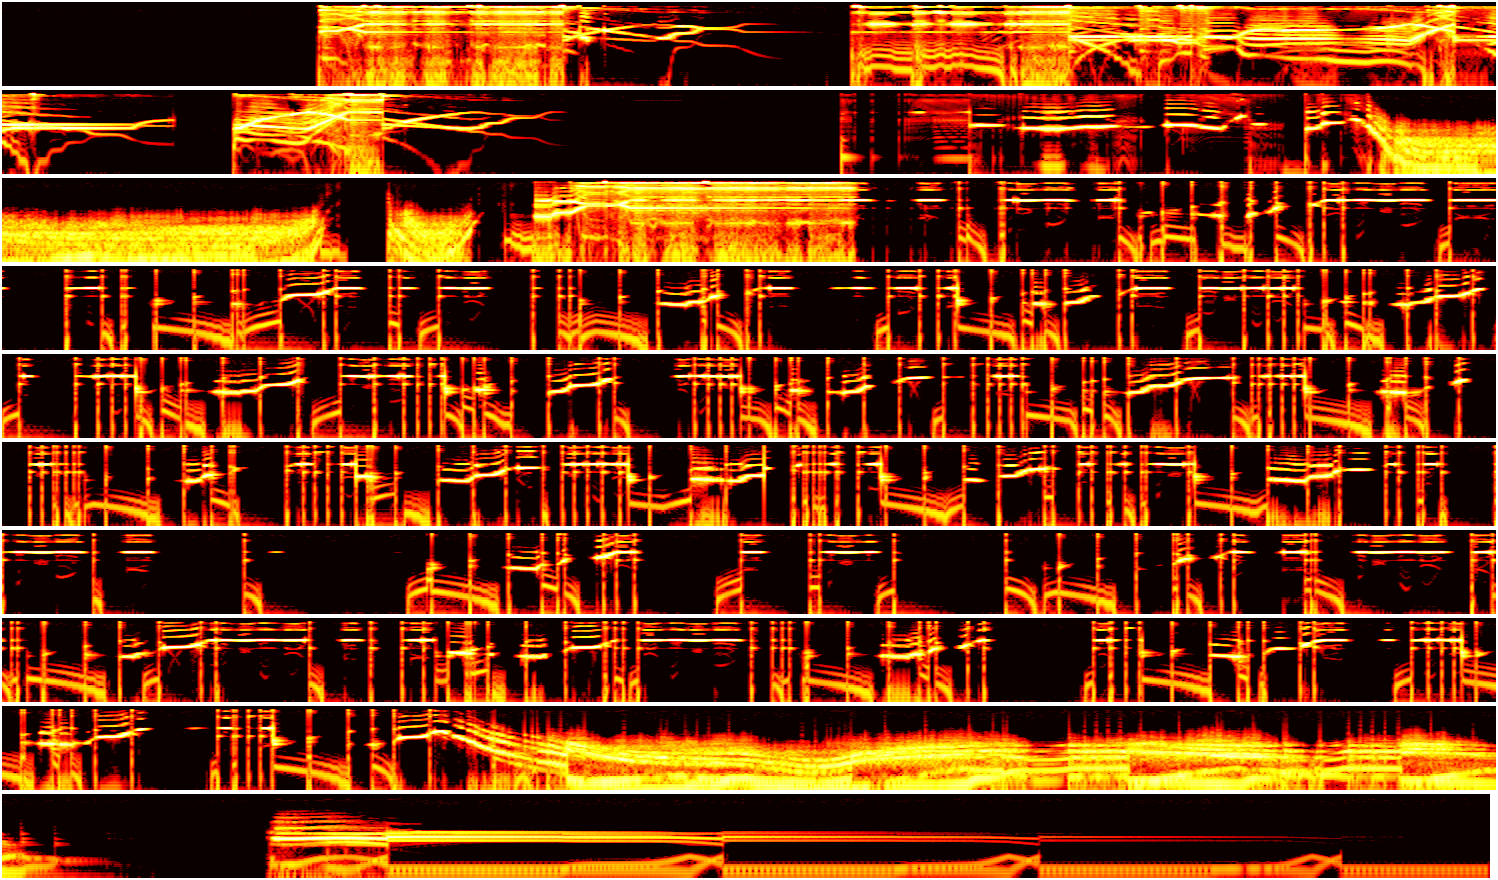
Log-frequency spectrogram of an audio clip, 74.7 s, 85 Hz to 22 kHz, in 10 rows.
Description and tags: Glitched Oscillations 6
Various high pitched oscillation sounds and glitches for sampling.
Made with Clavia Nord Modular.
[original filename] 2010 - Bodies.
electronic, electricity, digital, robot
